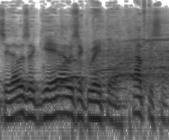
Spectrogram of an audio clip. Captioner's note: applause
